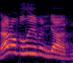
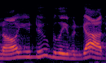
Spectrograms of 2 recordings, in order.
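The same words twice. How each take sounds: First: High, loud mock denial; mocked atheist. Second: Firm correction leaning on "do"; stress on DO. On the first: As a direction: blurt it out as a caricatured atheist. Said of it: "Even the atheists". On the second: Real, not acted. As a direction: contradict them, punching "do" in your own voice. Preacher contradicts the mocked atheist.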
